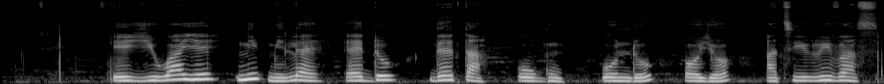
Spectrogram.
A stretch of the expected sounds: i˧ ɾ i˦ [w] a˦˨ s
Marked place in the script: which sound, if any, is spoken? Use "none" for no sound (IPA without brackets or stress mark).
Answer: v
